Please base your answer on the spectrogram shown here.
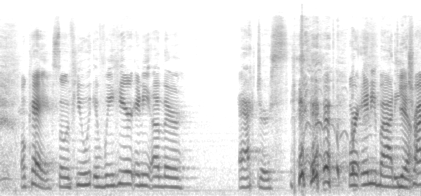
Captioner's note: laughs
